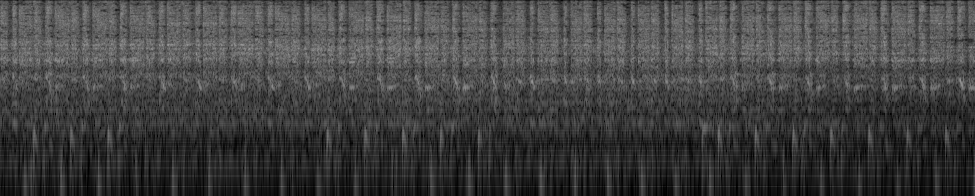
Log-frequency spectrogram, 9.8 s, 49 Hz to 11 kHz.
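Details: Mid-1980s Yamaha YFM200 Moto-4 quad, first start attempt after sitting with a rusty plug and an engine that seemed seized until it broke loose; steady starter cranking with no firing. Weak spark, no fuel reaching the carb bowl, possibly low compression.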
